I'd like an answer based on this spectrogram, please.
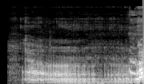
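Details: A Boxer puppy play-fighting with his big sister: a sustained, harmonic growling roar rising in loudness over about a second, ending in a brighter, higher-pitched yelp-like edge.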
